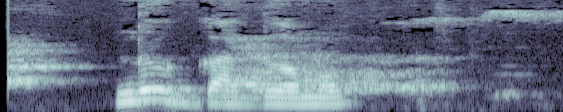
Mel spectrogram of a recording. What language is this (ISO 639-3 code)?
hux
